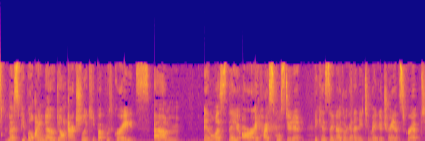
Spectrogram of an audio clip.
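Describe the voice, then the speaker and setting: Noticeable background noise and audible room echo surround a woman speaking at a moderate pace, medium in pitch with ordinary pitch variation. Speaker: homeschooling mom vlogger. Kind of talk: casual Q&A vlog.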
